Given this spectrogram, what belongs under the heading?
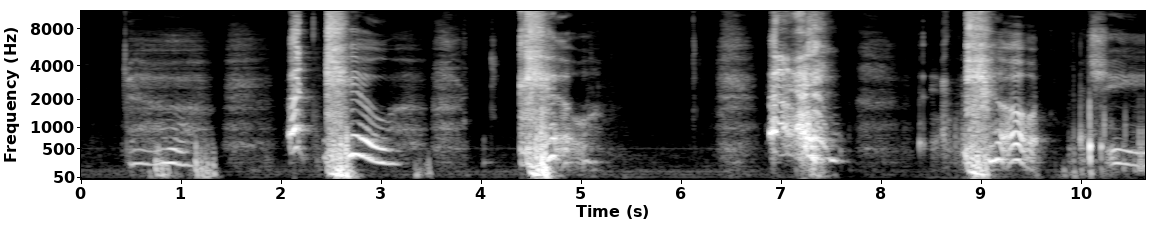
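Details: Rapid run of four or five loud sneezes, each after a gasping inward breath, with short exclamations between — rapid, desperate allergy sneezing fit.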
